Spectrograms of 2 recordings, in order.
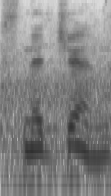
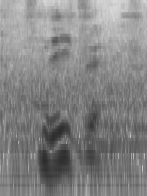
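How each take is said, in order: First: The middle consonant is a 'j' sound. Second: The middle consonant is a 'z' sound. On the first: This is how the owner says the name. The speaker calls it right. "there's a G sound in there" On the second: This is how people usually read the name. The speaker calls it wrong. "Sneedzens is more or less how you would normally pronounce it"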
